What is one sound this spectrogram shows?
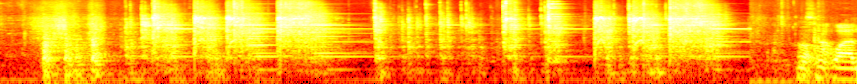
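Metal parts clink and clank as a shaft is fitted.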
